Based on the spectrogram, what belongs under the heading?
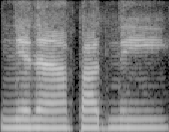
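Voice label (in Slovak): "nenápadný", Slovak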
